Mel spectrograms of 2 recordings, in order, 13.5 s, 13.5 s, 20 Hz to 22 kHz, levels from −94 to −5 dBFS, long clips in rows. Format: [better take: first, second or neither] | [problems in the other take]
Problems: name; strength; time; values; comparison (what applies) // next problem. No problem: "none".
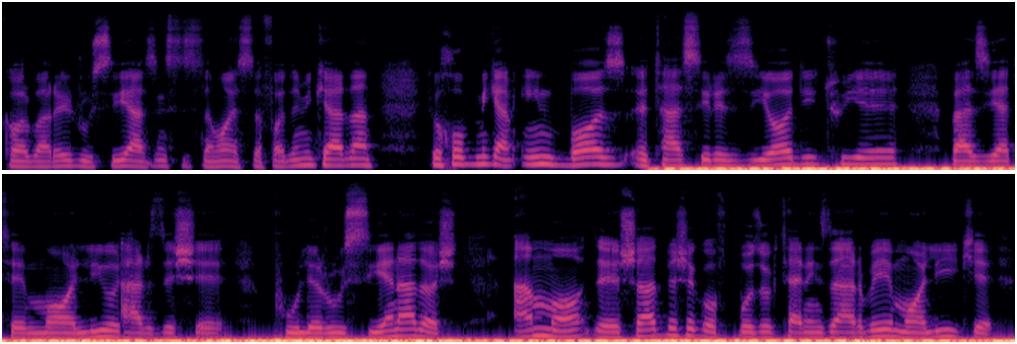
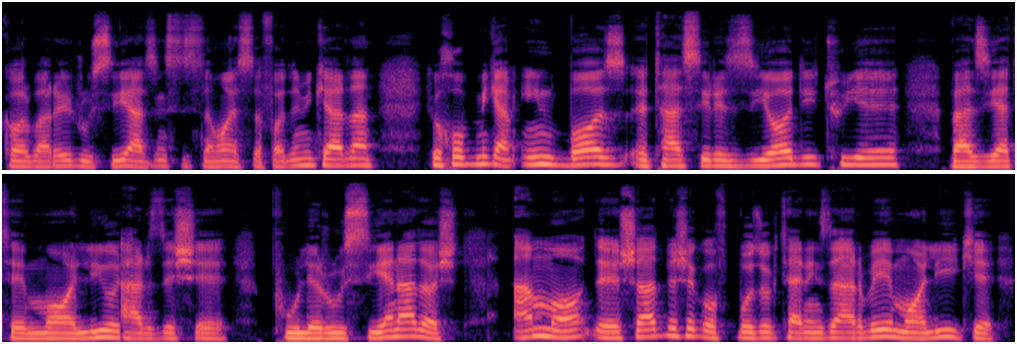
second | low rumble; loud; from 4.5 s on; 9 dB below the speech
